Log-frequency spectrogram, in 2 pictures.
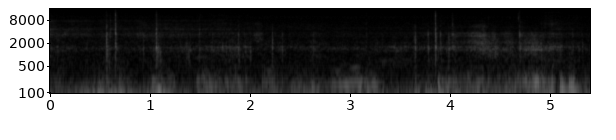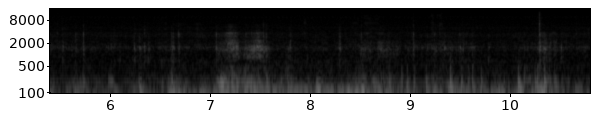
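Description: Skis scraping and shuffling over crusty packed snow in a few slow bursts, with scattered sharp clicks from the ski poles and gear, over a low rumble of wind on the camera's microphone.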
